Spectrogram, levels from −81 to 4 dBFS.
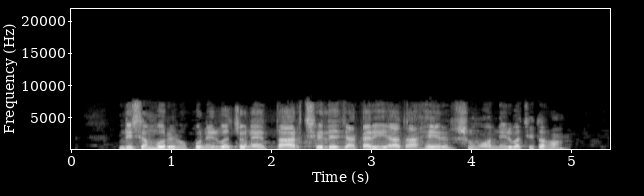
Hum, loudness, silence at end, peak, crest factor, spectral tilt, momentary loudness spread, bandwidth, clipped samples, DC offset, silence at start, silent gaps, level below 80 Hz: none; -17 LUFS; 0.45 s; -2 dBFS; 16 dB; -4.5 dB/octave; 7 LU; 8 kHz; under 0.1%; under 0.1%; 0.5 s; none; -60 dBFS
